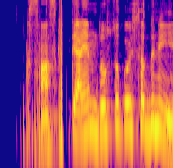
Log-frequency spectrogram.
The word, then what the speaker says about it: सांकृत्यायन: सुना होगा ना आप ऐसा नहीं बोलोगे कि राहुल सांकृत आयन नहीं राहुल सांकृत आयन तो ये शुद्ध होता है सांस की जो आधा सा दिखाई दे रही है गलत होता है अक्सर हम उच्चारण ही गलत करते हैं तो सांकृत्यायन हमें बोलना है राहुल बोलते हैं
